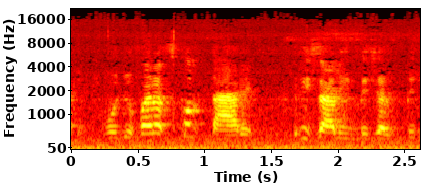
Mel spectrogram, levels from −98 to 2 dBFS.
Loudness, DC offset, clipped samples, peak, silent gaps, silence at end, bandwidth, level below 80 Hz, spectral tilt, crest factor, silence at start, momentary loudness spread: -21 LUFS; under 0.1%; under 0.1%; -4 dBFS; none; 0 s; 19.5 kHz; -40 dBFS; -3 dB/octave; 18 dB; 0 s; 16 LU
